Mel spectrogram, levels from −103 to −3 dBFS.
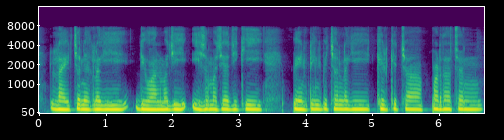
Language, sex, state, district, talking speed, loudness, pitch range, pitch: Hindi, male, Uttarakhand, Tehri Garhwal, 170 wpm, -13 LUFS, 140-150 Hz, 145 Hz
